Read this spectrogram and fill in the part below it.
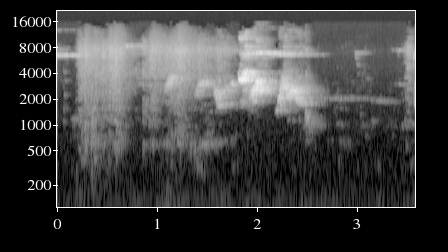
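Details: Vietnamese red-whiskered bulbul in a cage, singing fast-linked phrases in excitement while a recording of hatched chicks plays. Soft high chatter builds into one loud, rich warbled phrase with a thin high whistle above, then fades to quiet.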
